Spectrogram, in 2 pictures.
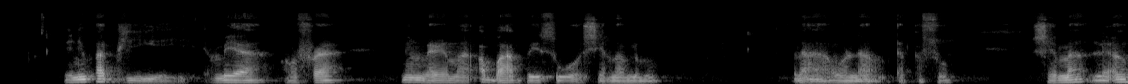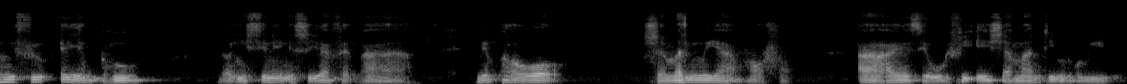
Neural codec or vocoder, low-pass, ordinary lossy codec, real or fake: codec, 24 kHz, 0.9 kbps, WavTokenizer, medium speech release version 2; 10.8 kHz; Opus, 16 kbps; fake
